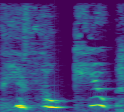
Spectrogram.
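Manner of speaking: high, soft coo; self-mocking squeal over a baby, kept small; mock gushing. Dazed new mother admiring her baby, mock gushing coo.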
